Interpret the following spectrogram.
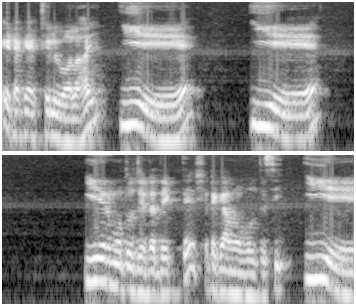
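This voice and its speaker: A patient male teacher walking beginners through an alphabet, one letter at a time. He repeats each sound slowly and keeps checking in with a quick "okay?". English words slip into his explanations now and then. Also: fairly high pitch, dark tone. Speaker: language teacher. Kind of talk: Bengali-language alphabet lesson.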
